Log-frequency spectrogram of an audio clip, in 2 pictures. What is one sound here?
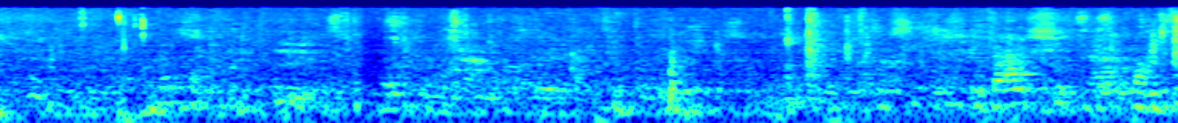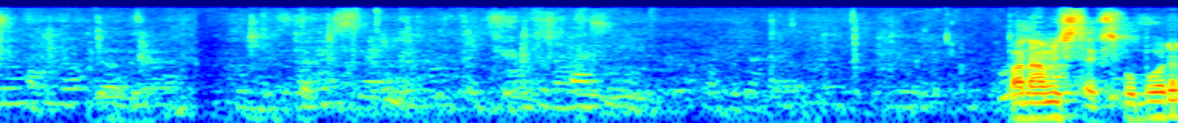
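Several people talk quietly in a large room.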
